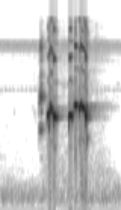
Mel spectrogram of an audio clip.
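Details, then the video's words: A lively sooty-headed bulbul phrase: a soft lead-in note followed by two longer, warbling notes that bend up and down, all within about one second. "SUARA BURUNG KUTILANG GACOR"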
